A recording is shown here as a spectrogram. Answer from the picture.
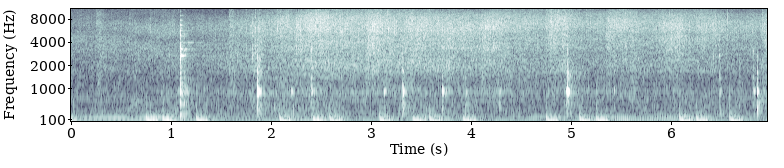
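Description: Onions and carrots sizzling in a stainless steel pot while a wooden spoon stirs them, with a handful of sharp knocks of utensils against the pots.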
